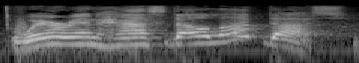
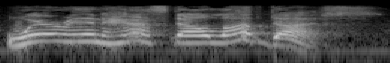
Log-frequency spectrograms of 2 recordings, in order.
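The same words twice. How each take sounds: First: Slow, higher, questioning God; doubting people. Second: Much higher, slow, disbelieving; incredulous people. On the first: Preacher voicing Israel questioning God's love, slow and higher. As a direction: ask it slowly, a touch wounded. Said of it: "Yet ye say". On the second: Preacher re-voicing Israel's doubting question, higher and slower. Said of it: "Imagine those words". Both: Retold or imitated.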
